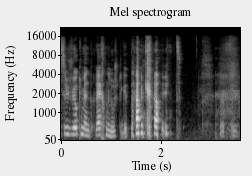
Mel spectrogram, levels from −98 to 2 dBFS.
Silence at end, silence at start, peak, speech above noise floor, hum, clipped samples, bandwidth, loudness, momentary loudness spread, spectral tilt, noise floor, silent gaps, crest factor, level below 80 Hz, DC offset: 0.1 s; 0 s; 0 dBFS; 34 dB; none; under 0.1%; 16.5 kHz; -19 LUFS; 19 LU; -3.5 dB/octave; -56 dBFS; none; 22 dB; -60 dBFS; under 0.1%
